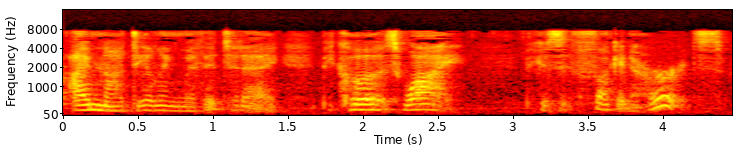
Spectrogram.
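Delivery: dropped to a near whisper; hushed admission. Retold or imitated. The soul admitting why it avoids pain, hushed. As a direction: sink low and soft, confiding.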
